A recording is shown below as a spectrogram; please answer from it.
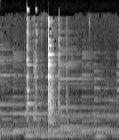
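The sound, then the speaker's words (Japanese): Light clinks of a frying pan being readied with a generous slick of sesame oil for frying gyoza: a few soft, brief metallic taps over a steady low hum. “フライパンにごま油を少し多めに敷きます。”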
